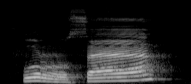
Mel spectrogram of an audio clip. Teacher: On met le alif de prolongation, 2 temps.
